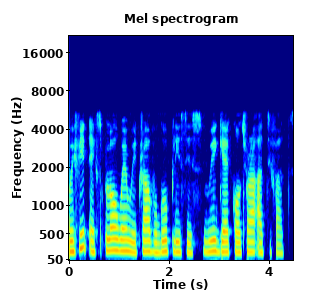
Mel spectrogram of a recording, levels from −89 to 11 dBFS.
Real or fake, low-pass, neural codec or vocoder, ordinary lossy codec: real; 5.4 kHz; none; none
